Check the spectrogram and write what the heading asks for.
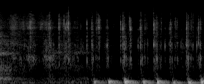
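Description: Light, irregular clicks and taps from handling a plastic water brush pen over a paper towel while bringing water to its brush tip, with a run of soft low thumps in the second half.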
